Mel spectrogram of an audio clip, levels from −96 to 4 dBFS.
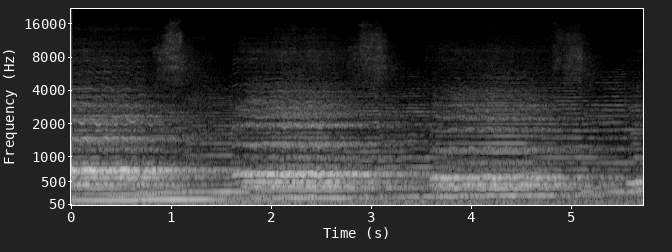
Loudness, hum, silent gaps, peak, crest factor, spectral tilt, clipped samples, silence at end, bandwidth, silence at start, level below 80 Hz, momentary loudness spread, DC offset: -30 LUFS; none; none; -14 dBFS; 16 dB; -8.5 dB/octave; under 0.1%; 0 s; 12.5 kHz; 0 s; -52 dBFS; 15 LU; under 0.1%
